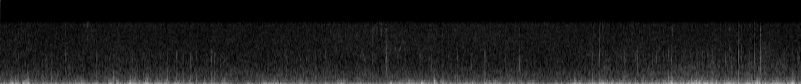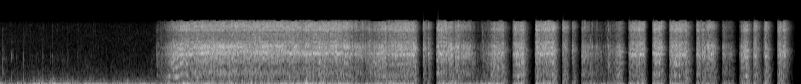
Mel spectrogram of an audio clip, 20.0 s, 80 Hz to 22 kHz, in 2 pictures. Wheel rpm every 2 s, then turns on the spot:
0, 0, 0, 0, 0, 40, 130, 120, 90, 90.
none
